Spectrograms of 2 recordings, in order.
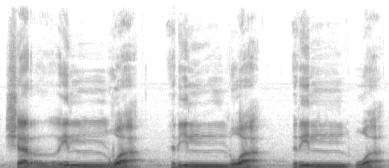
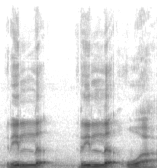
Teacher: Huruf lam ini dialirkan dulu suaranya sedikit.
